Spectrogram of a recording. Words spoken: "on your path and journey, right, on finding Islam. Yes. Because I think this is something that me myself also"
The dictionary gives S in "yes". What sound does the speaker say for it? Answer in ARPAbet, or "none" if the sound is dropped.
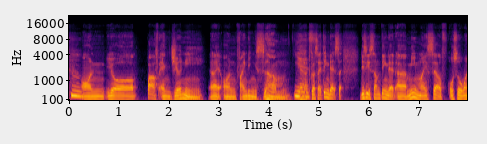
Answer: none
